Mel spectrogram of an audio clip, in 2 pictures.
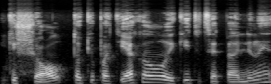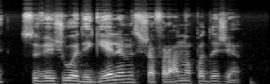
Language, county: Lithuanian, Vilnius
